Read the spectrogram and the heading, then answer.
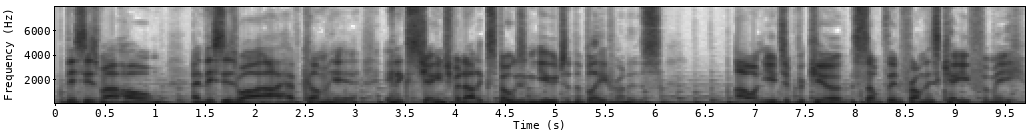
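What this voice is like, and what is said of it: Raspy character voice. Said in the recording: “The replicant replied in a raspy tone.”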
